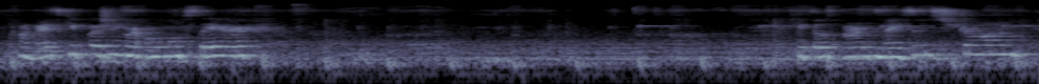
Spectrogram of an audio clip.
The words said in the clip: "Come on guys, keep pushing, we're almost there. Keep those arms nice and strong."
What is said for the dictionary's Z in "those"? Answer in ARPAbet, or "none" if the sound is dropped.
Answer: Z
